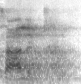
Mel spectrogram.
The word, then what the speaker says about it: salad: The word salad. The vertical bar is noted in front of the first syllable, that is sad.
